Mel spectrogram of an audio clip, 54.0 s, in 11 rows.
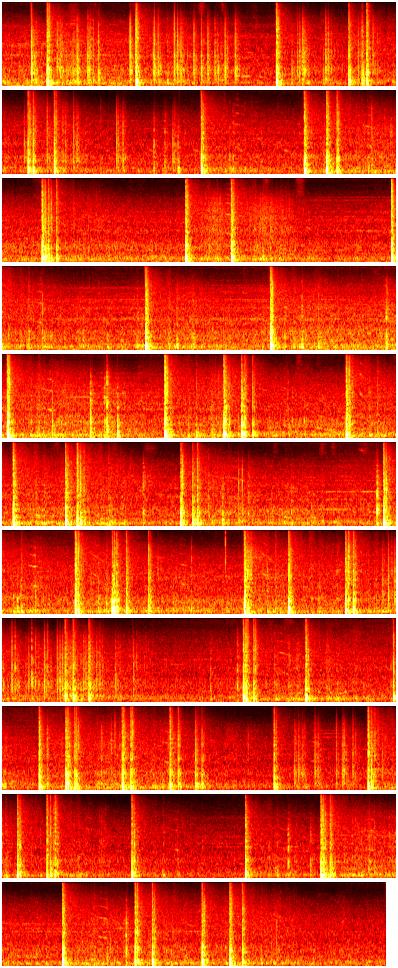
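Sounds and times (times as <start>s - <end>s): firework shells bursting: 14.7s - 46.6s.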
